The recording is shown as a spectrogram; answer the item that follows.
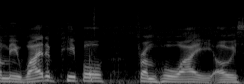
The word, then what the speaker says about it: Hawaii: why do people from Hawaii always say Hawaii they like break it up it's because of the vowels oh okay so our vowels are all pronounced differently and they're all pronounced separately oh okay all right so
